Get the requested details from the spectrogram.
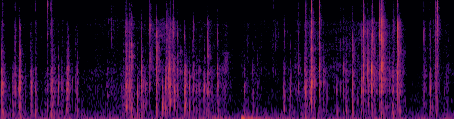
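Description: A full, sealed plastic-film Oreo cookie package resting on grey carpet is scratched, rubbed and crinkled by fingertips. The result is quiet, bright crinkling and scratching made of many short, crisp ticks and rustles in uneven bursts.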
